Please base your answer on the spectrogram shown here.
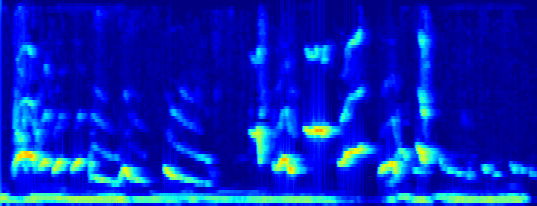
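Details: Spotted doves cooing in a low, unbroken drone while small birds add busy, high chirps and short trills above.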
